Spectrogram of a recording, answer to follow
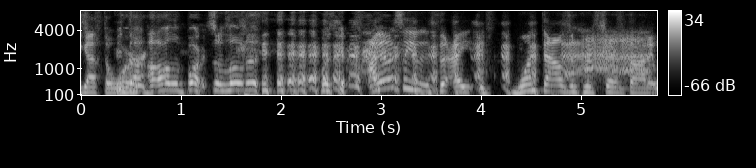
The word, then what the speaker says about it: Barcelona: Barcelona. That's how you say it. And not how you say it.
